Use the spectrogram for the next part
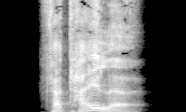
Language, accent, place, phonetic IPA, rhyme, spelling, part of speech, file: German, Germany, Berlin, [fɛɐ̯ˈtaɪ̯lə], -aɪ̯lə, verteile, verb, De-verteile.ogg
- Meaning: inflection of verteilen: 1. first-person singular present 2. singular imperative 3. first/third-person singular subjunctive I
